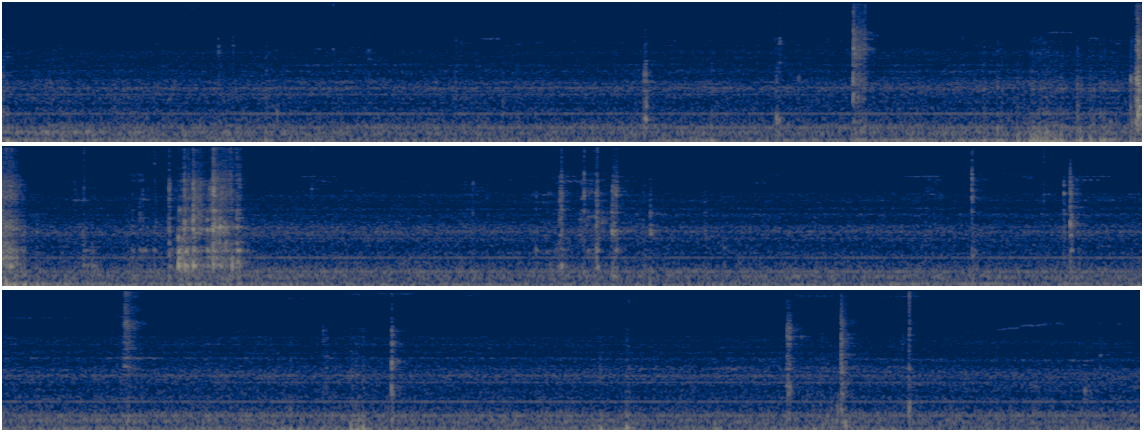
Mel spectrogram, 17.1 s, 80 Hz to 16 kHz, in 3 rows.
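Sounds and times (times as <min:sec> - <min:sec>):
faint steady hum: 0:00.0 - 0:17.0
plastic parts clicking and clattering: 0:03.2 - 0:07.3, 0:08.1 - 0:09.1.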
